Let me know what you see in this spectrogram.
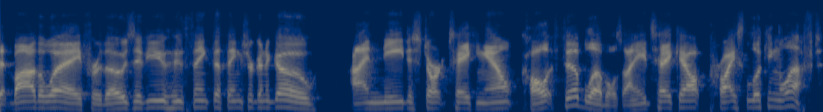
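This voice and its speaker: The recording is dry and close with no echo, carrying a man's fairly high voice in a bright, sharp tone. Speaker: day trading instructor. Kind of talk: live trading class. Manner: fast; energetic, full throttle.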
